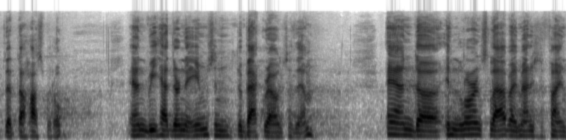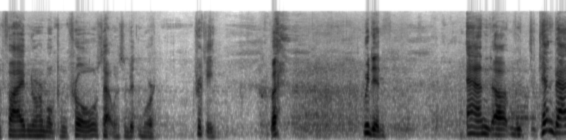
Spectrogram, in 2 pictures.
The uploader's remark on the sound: Future of the Brain Symposium Lecture 2005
